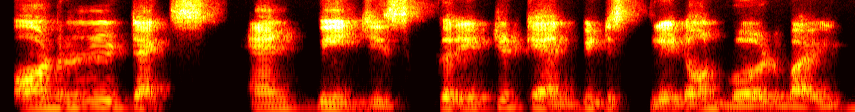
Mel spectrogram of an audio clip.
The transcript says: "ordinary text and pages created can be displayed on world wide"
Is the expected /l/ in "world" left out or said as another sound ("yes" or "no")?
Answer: yes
